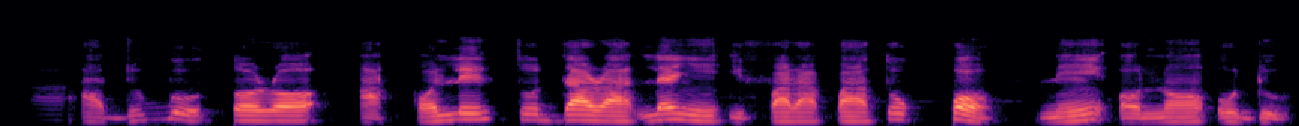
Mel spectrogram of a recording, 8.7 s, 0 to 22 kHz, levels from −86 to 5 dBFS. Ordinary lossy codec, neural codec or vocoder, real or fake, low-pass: none; none; real; 7.2 kHz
